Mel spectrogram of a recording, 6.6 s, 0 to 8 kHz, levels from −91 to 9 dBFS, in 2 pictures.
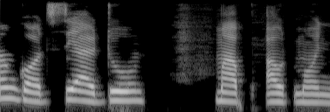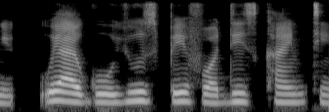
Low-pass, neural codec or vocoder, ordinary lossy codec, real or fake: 7.2 kHz; none; Opus, 64 kbps; real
